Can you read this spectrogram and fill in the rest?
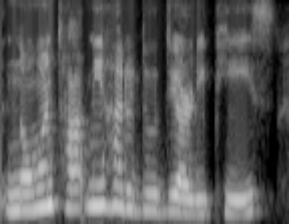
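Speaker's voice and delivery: ordinary talk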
